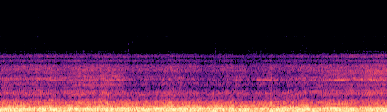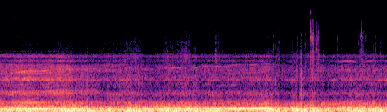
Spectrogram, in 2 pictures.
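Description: A turbocharged flat-four engine roars at full throttle, heard from inside the car.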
